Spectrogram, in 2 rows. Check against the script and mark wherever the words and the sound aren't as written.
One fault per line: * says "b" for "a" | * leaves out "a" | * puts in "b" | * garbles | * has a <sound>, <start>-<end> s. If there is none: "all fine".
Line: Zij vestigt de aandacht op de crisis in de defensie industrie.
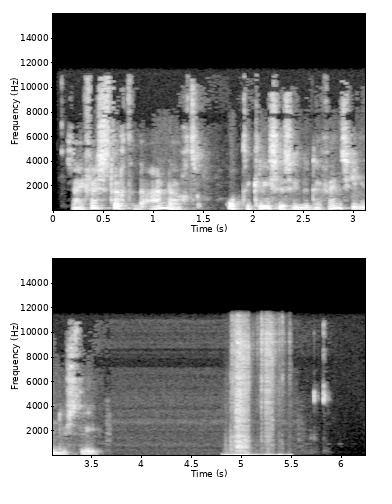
* has a squeak, 4.8-5.5 s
